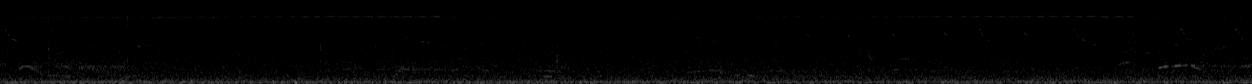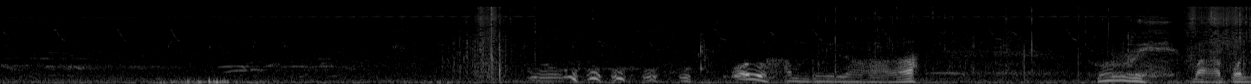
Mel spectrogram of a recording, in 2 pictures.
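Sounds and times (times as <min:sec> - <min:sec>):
birdsong chirps: 0:06.6 - 0:25.0.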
